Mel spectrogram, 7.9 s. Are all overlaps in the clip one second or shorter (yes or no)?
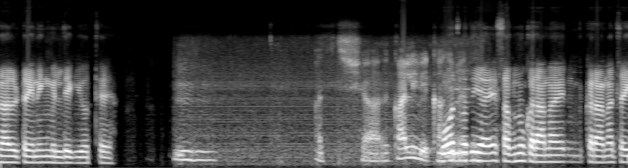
yes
